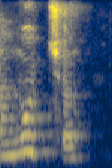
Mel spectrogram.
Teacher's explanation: Esse U não é nasalizado no espanhol. Então, não acontece espalhamento do traço nasal no espanhol, mas no português aqui, nesse exemplo, acontece.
